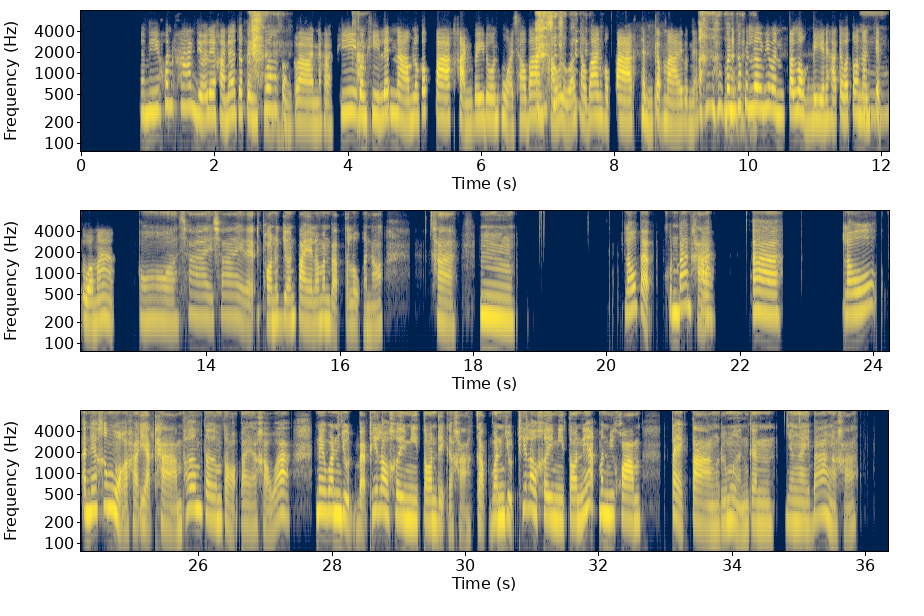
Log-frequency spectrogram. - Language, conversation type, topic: Thai, unstructured, คุณยังจำวันหยุดตอนเป็นเด็กที่ประทับใจที่สุดได้ไหม?
- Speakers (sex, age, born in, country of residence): female, 25-29, Thailand, Thailand; female, 25-29, Thailand, Thailand
- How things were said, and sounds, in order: chuckle; chuckle; chuckle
